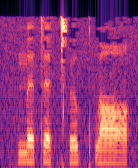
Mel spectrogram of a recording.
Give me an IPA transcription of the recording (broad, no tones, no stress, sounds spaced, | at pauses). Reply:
m ɛ t ɛ ǀʰ ɵ kʷʼ ɑ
